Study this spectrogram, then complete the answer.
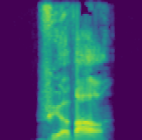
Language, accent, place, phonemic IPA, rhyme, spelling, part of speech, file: German, Germany, Berlin, /fyːɐ̯ˈvaːɐ̯/, -aːɐ̯, fürwahr, adverb, De-fürwahr.ogg
- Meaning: forsooth, for sure, indeed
